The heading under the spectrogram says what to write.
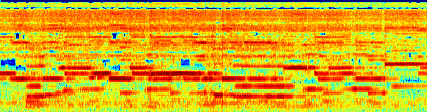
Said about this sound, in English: So you've got that charm of the old popsicle truck or something when we were kids in the neighborhoods of Mexico City today.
